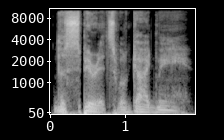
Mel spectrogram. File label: pissed; Thrall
